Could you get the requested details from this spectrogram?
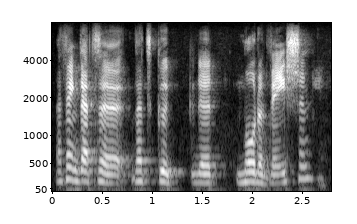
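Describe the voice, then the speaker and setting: A man with a bright, forceful voice runs an online English class, throwing questions at his students in a chatty way. The call audio is dull and lo-fi. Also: high-pitched, moderate pace. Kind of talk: casual class discussion. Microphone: video call.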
